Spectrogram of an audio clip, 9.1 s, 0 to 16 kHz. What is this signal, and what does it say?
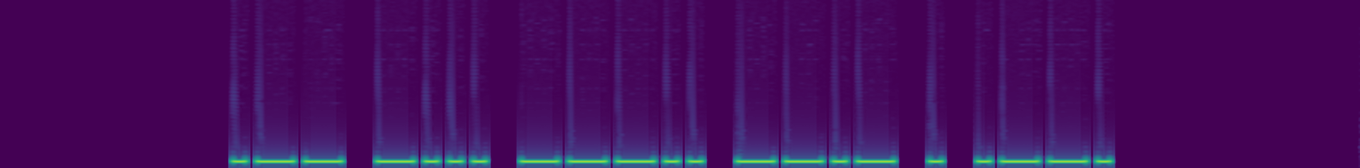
Morse code, heard as a keyed tone, about 15 wpm, 700 Hz. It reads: WB8QEP
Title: USA Call Signs - 6 Characters - Repeated 2x - 15wpm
